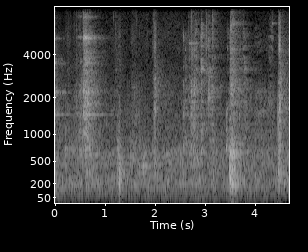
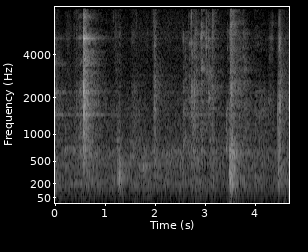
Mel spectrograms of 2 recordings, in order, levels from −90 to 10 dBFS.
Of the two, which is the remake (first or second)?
second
